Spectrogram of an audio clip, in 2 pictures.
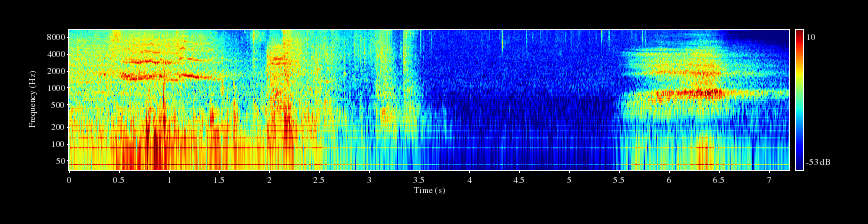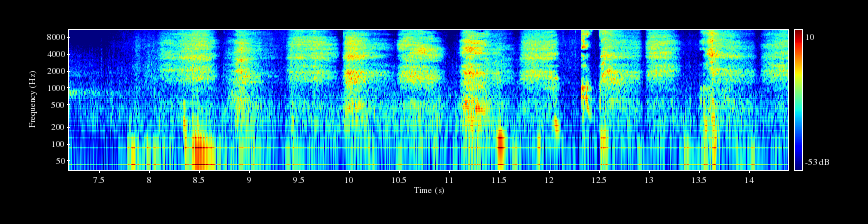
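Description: A loud burst of noisy rumbling gives way after a brief silence to a rising tonal screech of a car's tyres skidding under hard braking as it heads toward a town sign, followed by a rapid series of rhythmic thumping bursts.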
